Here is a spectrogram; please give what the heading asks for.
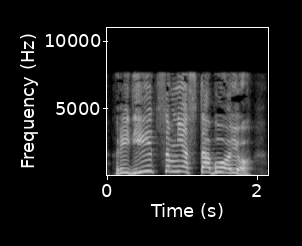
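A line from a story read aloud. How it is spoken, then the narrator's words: Shout. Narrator (Russian): закричал он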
